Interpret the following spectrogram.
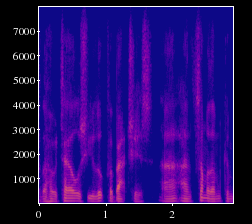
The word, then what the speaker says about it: bach: a bachelor as a batch. They pronounce it with a T, but it's kind of, it's a shortening of bachelor.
